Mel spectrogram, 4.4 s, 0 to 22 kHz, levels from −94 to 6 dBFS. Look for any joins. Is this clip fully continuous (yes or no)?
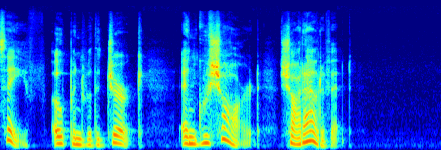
yes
